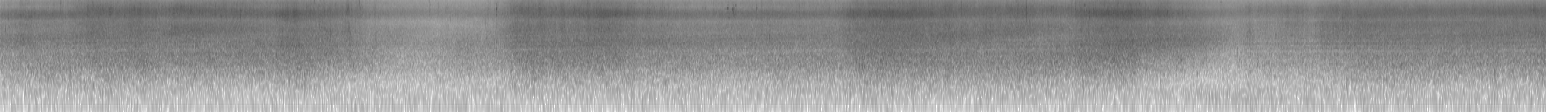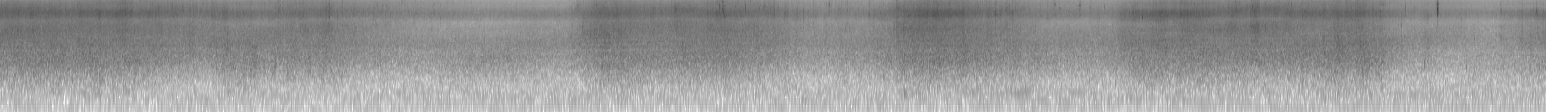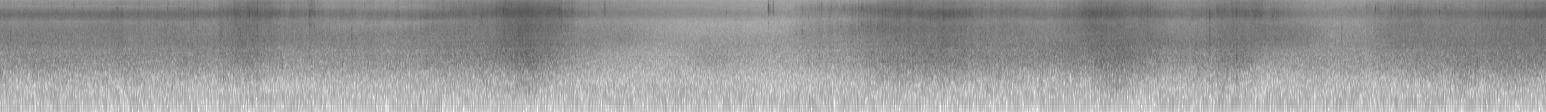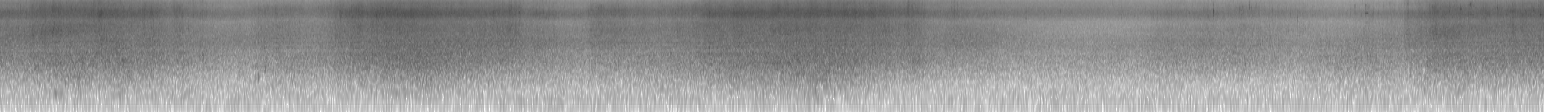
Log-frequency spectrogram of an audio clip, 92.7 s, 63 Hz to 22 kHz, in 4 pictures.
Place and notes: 淡水區崁頂里, New Taipei City - the waves
at the seaside, Sound waves
Zoom H2n MS+XY + H6 XY
New Taipei City, Taiwan, 5 April 2016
